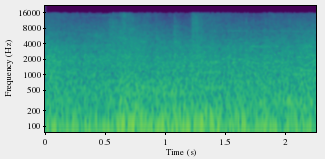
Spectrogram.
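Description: Film trailer sound effects: a loud, dense low rumble of racing machinery with a few quick rushes, mixed over music.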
